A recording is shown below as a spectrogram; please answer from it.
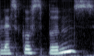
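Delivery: put-on Glaswegian Scottish accent. Quoting a girl from university who was from Glasgow, in a Glasgow accent. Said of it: "like that".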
